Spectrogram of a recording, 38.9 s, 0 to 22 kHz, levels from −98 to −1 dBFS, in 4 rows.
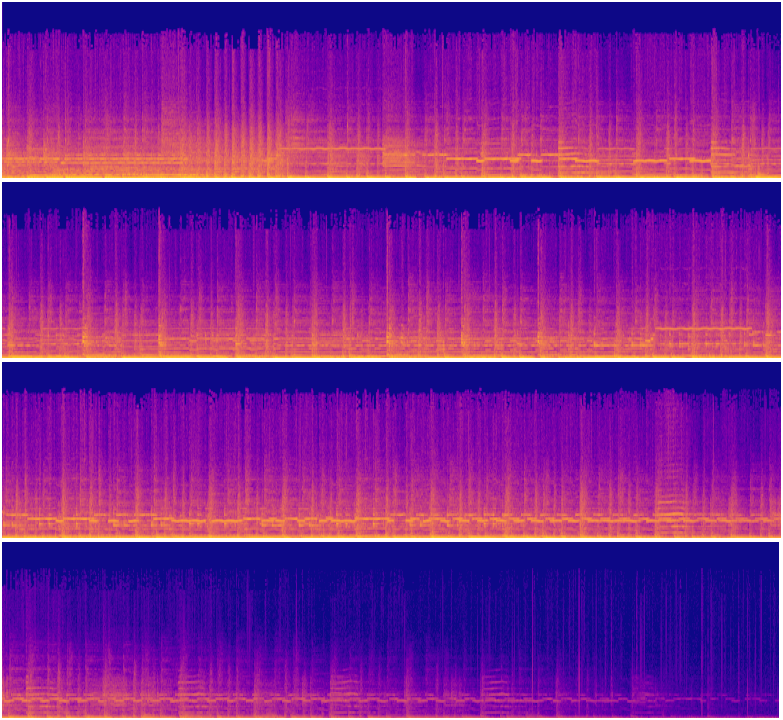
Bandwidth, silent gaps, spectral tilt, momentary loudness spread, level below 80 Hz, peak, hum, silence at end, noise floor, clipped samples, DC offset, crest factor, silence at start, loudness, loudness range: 10 kHz; none; -6.5 dB/octave; 11 LU; -24 dBFS; -2 dBFS; none; 4.15 s; -58 dBFS; under 0.1%; under 0.1%; 16 dB; 0 s; -18 LUFS; 11 LU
